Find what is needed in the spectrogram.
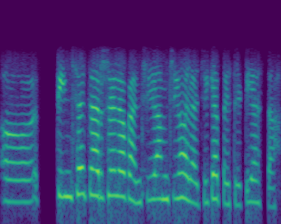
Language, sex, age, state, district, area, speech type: Goan Konkani, female, 18-30, Goa, Canacona, rural, conversation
